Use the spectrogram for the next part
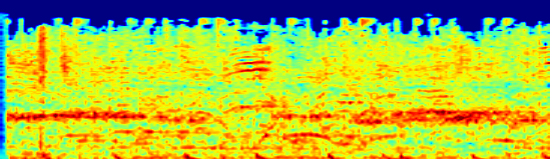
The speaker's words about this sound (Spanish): Gritos, música de fondo, la Policía Nacional.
